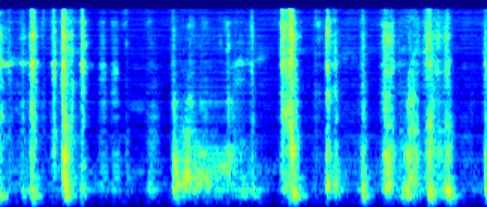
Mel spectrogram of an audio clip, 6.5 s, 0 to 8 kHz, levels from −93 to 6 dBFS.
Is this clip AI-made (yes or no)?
yes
